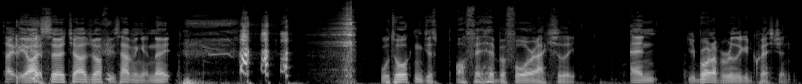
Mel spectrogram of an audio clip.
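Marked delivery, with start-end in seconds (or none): 1.8-2.9 shrieking high laugh. Real, not acted. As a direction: burst into a squealing laugh. Big laugh.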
